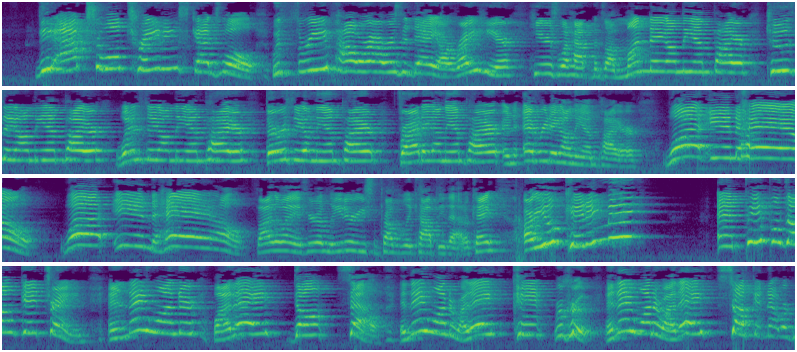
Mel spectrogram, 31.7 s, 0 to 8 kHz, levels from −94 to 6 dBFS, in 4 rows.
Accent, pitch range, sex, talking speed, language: American, 315-435 Hz, female, 175 wpm, English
